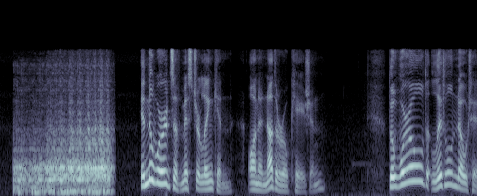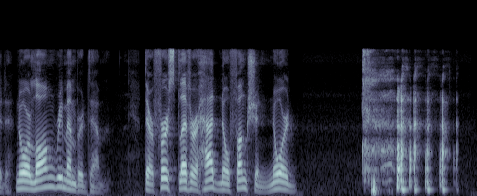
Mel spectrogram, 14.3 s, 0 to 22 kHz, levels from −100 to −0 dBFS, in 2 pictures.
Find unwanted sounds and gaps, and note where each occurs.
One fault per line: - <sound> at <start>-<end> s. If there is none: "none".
- tap at 0.2-1.7 s
- laugh at 12.6-14.0 s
